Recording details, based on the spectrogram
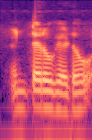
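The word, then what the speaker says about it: interrogative: Next one, इंटेरोगेटिव and somehow people pronounce it इंट्रोगेटिव, both thing are correct.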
